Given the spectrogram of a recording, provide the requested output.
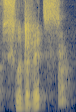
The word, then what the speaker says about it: Slivovitz: So after I do my shot of Slivovitz, did I pronounce it right? – Yeah.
